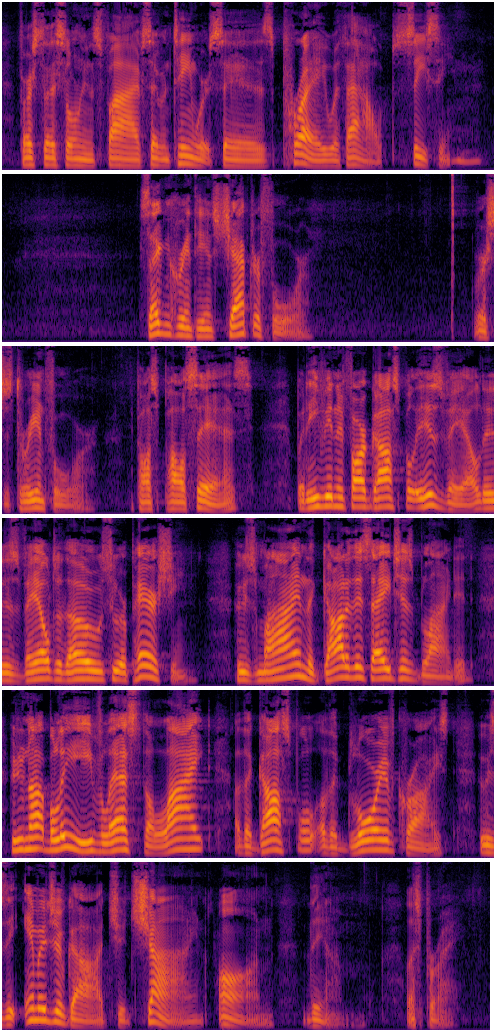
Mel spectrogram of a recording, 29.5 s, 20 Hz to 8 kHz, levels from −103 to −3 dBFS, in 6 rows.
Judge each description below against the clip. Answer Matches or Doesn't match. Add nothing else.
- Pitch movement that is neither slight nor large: Doesn't match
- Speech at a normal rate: Matches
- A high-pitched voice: Doesn't match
